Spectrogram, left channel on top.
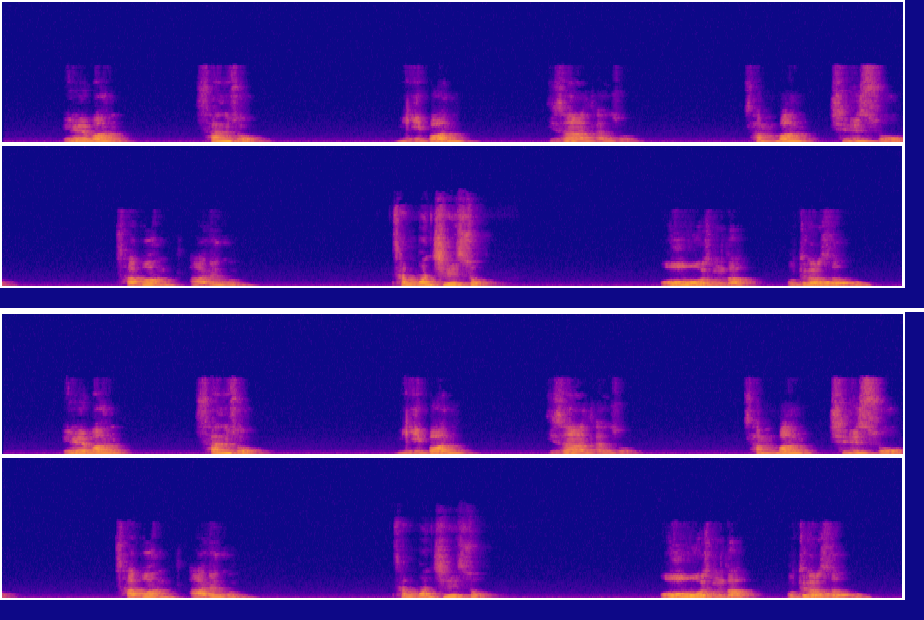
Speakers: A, on the right (about 80°); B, on the left (about 90°).
A: 1번 산소, 2번 이산화탄소, 3번 질소, 4번 아르곤.
B: 3번, 질소?
A: 오, 정답. 어떻게
B: 어,
A: 알았어?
